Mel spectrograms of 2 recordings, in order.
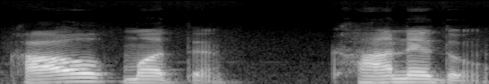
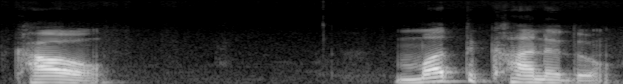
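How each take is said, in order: First: There is a pause right after 'mat'. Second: There is a pause right after 'khao'. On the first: Do not eat yourself, but let others eat. "खाओ मत, यानी तुम मत खाओ" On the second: You eat, but do not let others eat. "यानी तुम खाओ, मत खाने दो यानी दूसरे को मत खाने दो"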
